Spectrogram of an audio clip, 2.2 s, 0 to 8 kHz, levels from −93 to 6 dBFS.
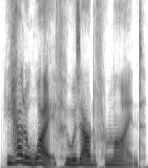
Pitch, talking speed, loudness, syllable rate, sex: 230 Hz, 270 wpm, -16 LUFS, 4.7 syllables/s, female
